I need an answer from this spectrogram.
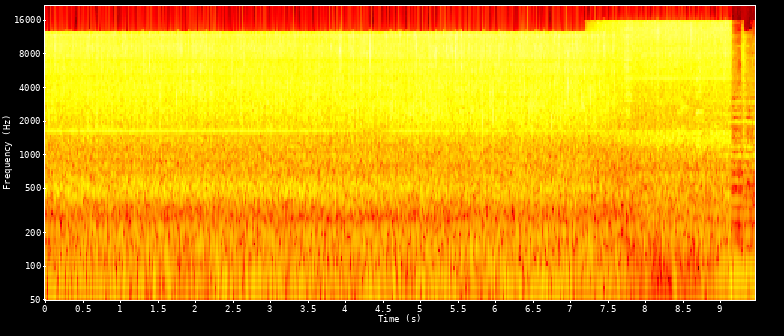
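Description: Boneless chicken thighs sizzling steadily on a hot ridged griddle pan, with a few faint clicks over the sizzle.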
